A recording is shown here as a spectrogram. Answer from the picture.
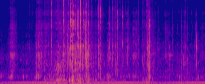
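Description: Faint crinkling of a muesli packet being handled, loudest between about one and two seconds in, with a single click near the end.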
